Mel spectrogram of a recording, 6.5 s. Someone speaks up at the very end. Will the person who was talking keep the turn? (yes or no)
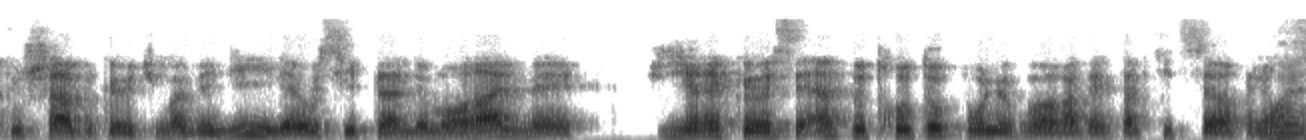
no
